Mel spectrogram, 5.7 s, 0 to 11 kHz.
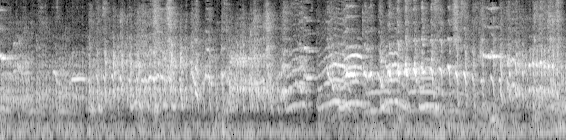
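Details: Singing yellow Harz German Roller canaries from a 2022 team produce a smooth, muffled rolling song that brightens midway into louder, quicker trills and a sustained whistled glide.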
